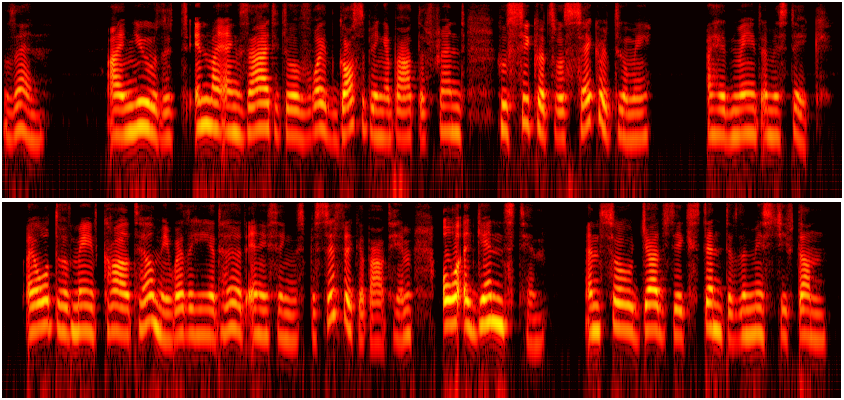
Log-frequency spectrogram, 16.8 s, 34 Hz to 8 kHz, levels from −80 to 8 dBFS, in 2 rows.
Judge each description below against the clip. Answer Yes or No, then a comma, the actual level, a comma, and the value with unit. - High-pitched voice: Yes, high, 205 Hz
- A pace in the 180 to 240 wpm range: Yes, average, 185 wpm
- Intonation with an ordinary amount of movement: Yes, average, 3.1 semitones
